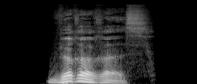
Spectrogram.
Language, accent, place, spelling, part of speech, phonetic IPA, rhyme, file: German, Germany, Berlin, wirreres, adjective, [ˈvɪʁəʁəs], -ɪʁəʁəs, De-wirreres.ogg
- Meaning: strong/mixed nominative/accusative neuter singular comparative degree of wirr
